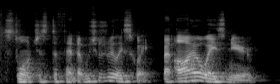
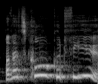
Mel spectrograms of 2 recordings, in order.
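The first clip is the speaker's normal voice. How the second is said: much higher, louder, upbeat and cheery; bright supportive; 4 dB louder, faster than usual. Shown as a demonstration. Friend hearing a coming out, higher and cheerier. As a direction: cheer them on, high and bright. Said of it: "that's the, not the".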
